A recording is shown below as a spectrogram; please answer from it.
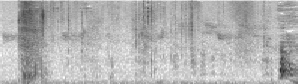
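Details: Basset Hound sniffing and snorting: a sharp, breathy snort at the start, quiet snuffling in between, then a louder, more voiced snort with a brief whine-like tone at the end.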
